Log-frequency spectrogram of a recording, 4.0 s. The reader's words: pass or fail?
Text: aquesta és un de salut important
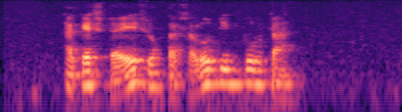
pass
